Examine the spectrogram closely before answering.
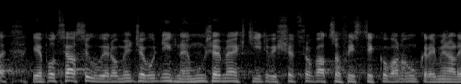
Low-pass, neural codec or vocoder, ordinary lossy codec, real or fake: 14.4 kHz; vocoder, 44.1 kHz, 128 mel bands, Pupu-Vocoder; MP3, 96 kbps; fake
